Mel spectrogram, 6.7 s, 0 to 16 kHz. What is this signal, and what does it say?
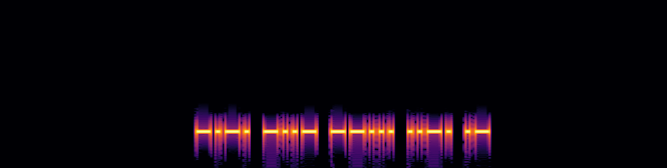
Morse code, heard as a keyed tone, about 25 wpm, 700 Hz. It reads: CX7FA
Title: DXCC-100 Call Signs - 5 Characters - Repeated 3x - 25wpm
